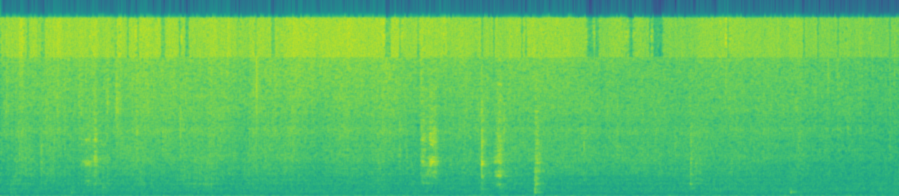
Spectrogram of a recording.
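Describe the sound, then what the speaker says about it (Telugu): Prawns sizzle steadily in a hot pan for biryani while a spoon stirs and scrapes now and then, with a low hum underneath. "రొయ్యలన్నీ వేగిపోయినాయి"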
